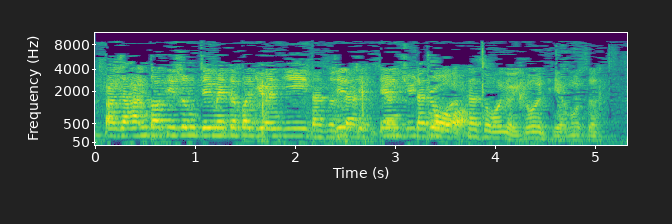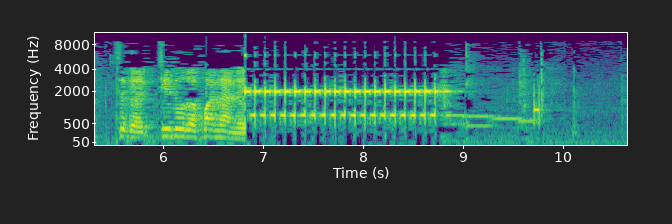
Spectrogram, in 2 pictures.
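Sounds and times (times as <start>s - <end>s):
speech: 0.1s - 6.9s
landline telephone ringing for an incoming call: 6.8s - 9.8s
shifting electronic tones: 6.8s - 9.9s.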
